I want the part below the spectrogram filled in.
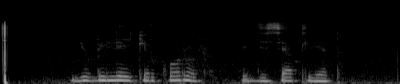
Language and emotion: Russian, neutral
